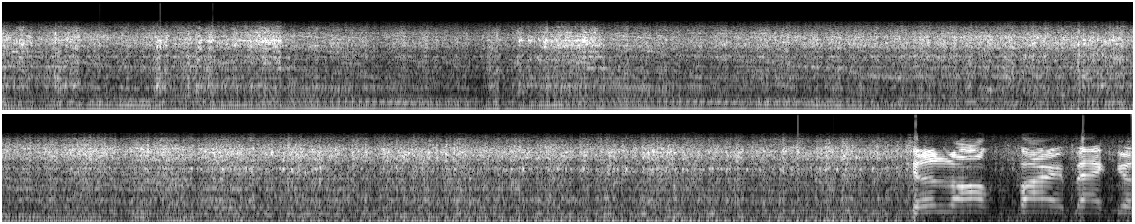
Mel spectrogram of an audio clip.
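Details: Boat engine that had been filled and run on diesel instead of gasoline, after flushing the complete fuel system: revs up and down, then settles into a steady even run with no misfire; running normally.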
